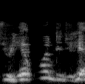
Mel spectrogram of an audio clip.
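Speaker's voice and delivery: frantic, panicked tone. Recounting texting her after her replies stopped, acting out frantic panic. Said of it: "I started freaking out".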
